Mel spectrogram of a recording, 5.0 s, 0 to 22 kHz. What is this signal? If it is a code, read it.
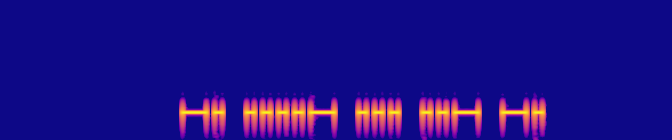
Morse code, heard as a keyed tone, about 20 wpm, 700 Hz. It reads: N4SUN
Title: USA Call Signs - 5 Characters - Repeated 3x - 20wpm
